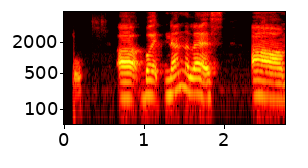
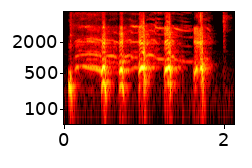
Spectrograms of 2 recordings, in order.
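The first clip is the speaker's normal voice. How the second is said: high-pitched real laughing fit; high cackling laughter; 5 dB louder than usual. Real, not acted. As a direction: crack up at your own story. Laughs at her own story.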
